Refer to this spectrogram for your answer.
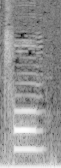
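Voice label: "chong" Mandarin Chinese, neutral tone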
